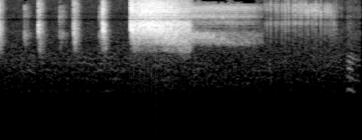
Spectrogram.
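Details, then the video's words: Grasshopper or cricket song: a few short high buzzy pulses, then a loud, sustained hissing buzz lasting about a second that fades into a softer rapid rattle. "Orthoptera sounds"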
